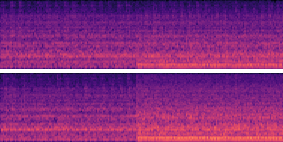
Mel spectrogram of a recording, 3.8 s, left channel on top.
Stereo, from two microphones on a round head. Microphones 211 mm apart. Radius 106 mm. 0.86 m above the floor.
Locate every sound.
1.8 s a microwave: 45° right (ahead or behind), 0.8 m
